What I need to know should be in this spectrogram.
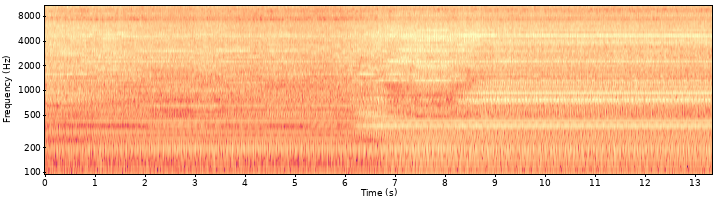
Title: Toyota Diesel under engine bay rattle noise #2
